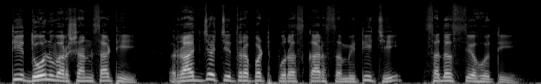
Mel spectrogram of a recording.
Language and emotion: Marathi, neutral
